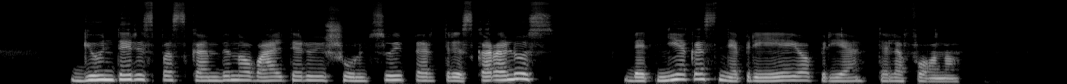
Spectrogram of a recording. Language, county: Lithuanian, Tauragė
